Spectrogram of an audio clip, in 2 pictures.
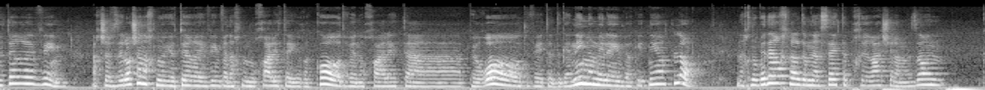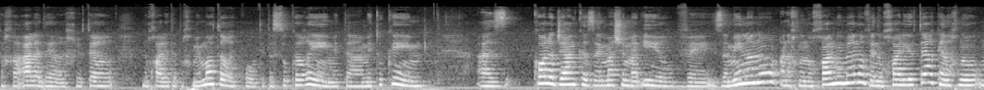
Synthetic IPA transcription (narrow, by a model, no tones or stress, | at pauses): joteʁːeavim | ʔaχʃavzelo̞ʃeanaχnujo̞te̞ʁeavimveanaχnunoχaletaiʁako̞tvenoχaletape̞ʁo̞tve̞ːtadɡanimameleimveakitnijo̞tlo̞ | anaχnube̞deʁeχklalɡamnaːse̞ethabχiʁaʃe̞lamazo̞nkaχaʔalade̞ʁe̞χjo̞te̞ʁ | noχaletapaχme̞mo̞taʁeko̞te̞tasukaʁime̞tame̞tukim | ʔaz | ko̞lad͡ʒankaze̞maʃe̞maʔiʁve̞zaminlanuanaχnunoχalmime̞nove̞noχaljo̞te̞ʁkianaχnu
